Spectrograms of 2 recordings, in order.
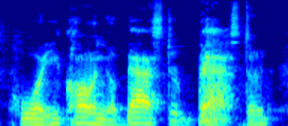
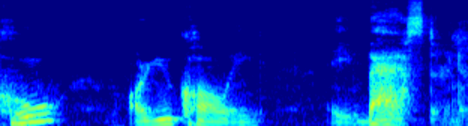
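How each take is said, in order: First: Mildly indignant retold comeback, run together; triggered. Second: Put-on British accent. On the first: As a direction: throw the insult back, mock offended. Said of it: "like, triggered". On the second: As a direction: pause between phrases in a mock British accent. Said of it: "British accent for a bit".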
